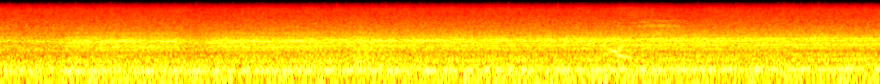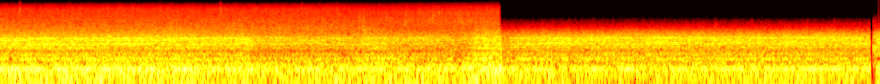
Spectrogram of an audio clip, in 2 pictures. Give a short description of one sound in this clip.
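A truck engine hums steadily as it drives.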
